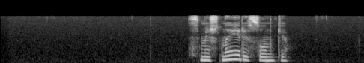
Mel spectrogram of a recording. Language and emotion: Russian, neutral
